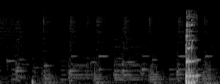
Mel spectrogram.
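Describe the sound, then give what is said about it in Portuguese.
A person burps once, short and loud, near the end, after a stretch of quieter sounds. “Pera aí que eu vou arrotar de novo. Deixa eu desligar o microfone.”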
